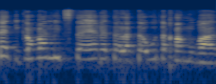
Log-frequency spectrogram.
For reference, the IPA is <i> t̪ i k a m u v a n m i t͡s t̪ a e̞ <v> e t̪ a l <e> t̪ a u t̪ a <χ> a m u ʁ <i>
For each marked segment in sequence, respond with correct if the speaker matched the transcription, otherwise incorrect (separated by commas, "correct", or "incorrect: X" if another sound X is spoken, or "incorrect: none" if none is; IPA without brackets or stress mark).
incorrect: e, incorrect: ʁ, incorrect: a, correct, incorrect: a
